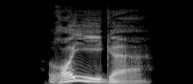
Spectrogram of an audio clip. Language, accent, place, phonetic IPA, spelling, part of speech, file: German, Germany, Berlin, [ˈʁɔɪ̯ɪɡɐ], reuiger, adjective, De-reuiger.ogg
- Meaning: 1. comparative degree of reuig 2. inflection of reuig: strong/mixed nominative masculine singular 3. inflection of reuig: strong genitive/dative feminine singular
